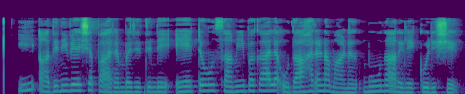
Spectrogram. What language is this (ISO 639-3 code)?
mal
